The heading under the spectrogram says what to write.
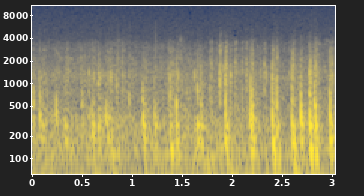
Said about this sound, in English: Quiet. That horse is coming.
